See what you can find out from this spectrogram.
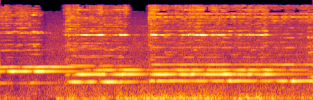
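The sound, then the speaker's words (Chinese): Glass harp music from rubbed glasses playing a Taiwanese song: several pure, sustained ringing tones hold steadily and overlap throughout, with a low rumbling murmur underneath. “用玻璃琴演奏各种各样的乐曲”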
